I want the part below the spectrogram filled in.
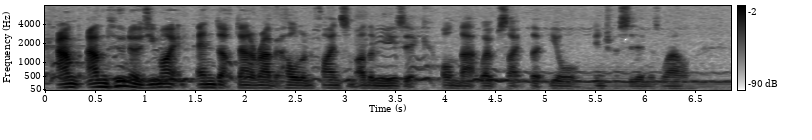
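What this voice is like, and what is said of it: Polished radio presenter voice. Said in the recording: “the official, I undo my radio voice. ... I was waiting for the "This is Classic FM" noise to come on after that.”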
